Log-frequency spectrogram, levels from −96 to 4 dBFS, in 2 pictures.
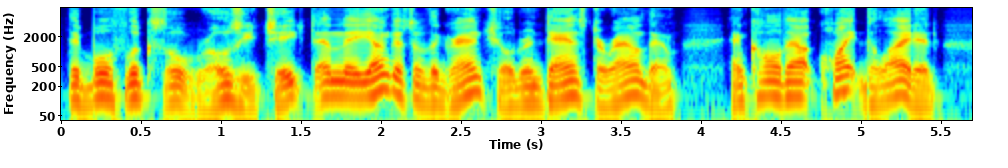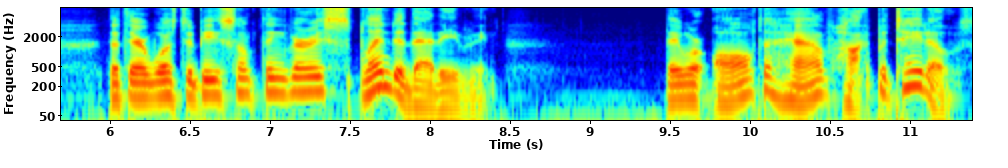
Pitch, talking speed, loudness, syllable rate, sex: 115 Hz, 190 wpm, -20 LUFS, 6.3 syllables/s, male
